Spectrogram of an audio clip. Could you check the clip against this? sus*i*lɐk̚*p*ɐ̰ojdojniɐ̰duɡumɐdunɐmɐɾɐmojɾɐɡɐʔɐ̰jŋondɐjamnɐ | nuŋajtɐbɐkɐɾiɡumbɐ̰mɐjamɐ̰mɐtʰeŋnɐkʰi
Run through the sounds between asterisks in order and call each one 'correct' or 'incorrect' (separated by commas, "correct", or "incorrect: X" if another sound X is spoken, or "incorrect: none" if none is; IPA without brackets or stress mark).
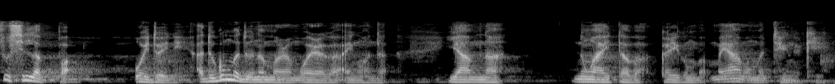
correct, correct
